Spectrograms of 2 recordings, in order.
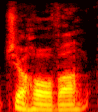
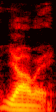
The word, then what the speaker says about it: Yahweh: I think most modern scholars agree that Yahweh is a much better, much closer approximation to the way it should be pronounced rather than Jehovah.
